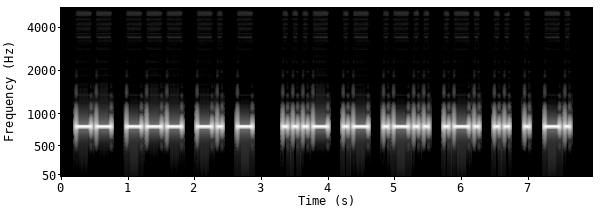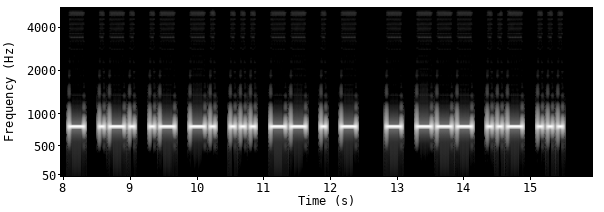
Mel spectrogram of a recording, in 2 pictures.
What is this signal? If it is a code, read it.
Morse code, heard as a keyed tone, about 16 wpm, 800 Hz. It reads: MONT VALRIEN TRANSMET TOUS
